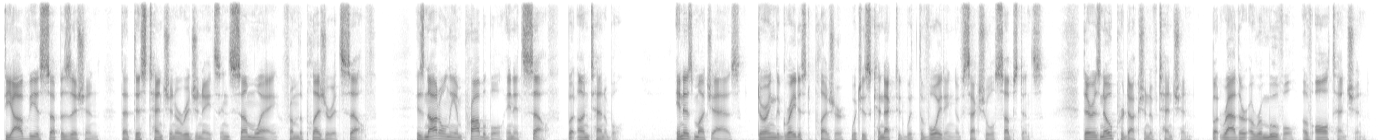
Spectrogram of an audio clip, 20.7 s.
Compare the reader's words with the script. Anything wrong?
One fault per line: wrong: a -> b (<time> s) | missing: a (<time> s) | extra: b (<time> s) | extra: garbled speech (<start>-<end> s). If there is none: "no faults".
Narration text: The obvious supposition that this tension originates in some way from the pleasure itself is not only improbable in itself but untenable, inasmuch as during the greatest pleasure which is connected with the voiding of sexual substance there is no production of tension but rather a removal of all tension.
no faults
